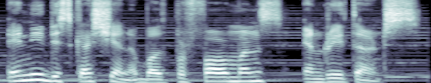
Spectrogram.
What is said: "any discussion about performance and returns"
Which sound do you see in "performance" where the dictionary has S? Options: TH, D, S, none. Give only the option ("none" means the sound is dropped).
S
